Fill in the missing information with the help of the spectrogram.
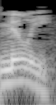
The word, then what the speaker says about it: Milley: Miley, yeah, or don't he pronounce it Milley? I think it's pronounced Milley.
